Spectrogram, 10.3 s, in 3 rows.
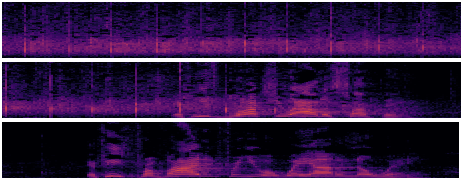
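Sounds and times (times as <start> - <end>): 
audience applause: 0.0 - 6.5
speech: 4.7 - 6.6, 7.5 - 10.1.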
